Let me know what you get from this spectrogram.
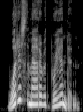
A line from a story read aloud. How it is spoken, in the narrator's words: said Sir John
